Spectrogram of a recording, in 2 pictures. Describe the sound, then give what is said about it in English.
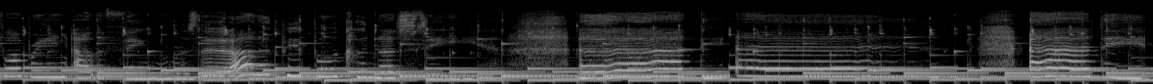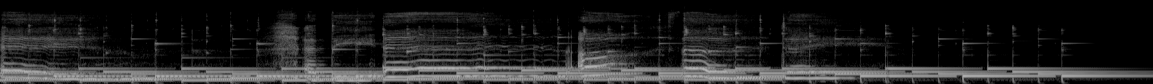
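Instrumental music by a Melbourne musician, with bright, layered melodic tones over steady sustained harmonies and a regular pulse, playing loud and continuous with no voices, fading slightly at the very end. “for letting us use the track you're listening to,”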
